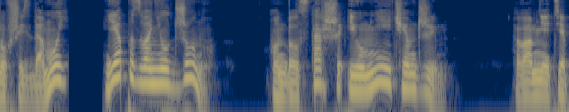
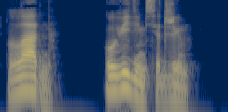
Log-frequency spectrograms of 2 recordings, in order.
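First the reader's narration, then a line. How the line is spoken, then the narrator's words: Quiet. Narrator (Russian): тихо сказал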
